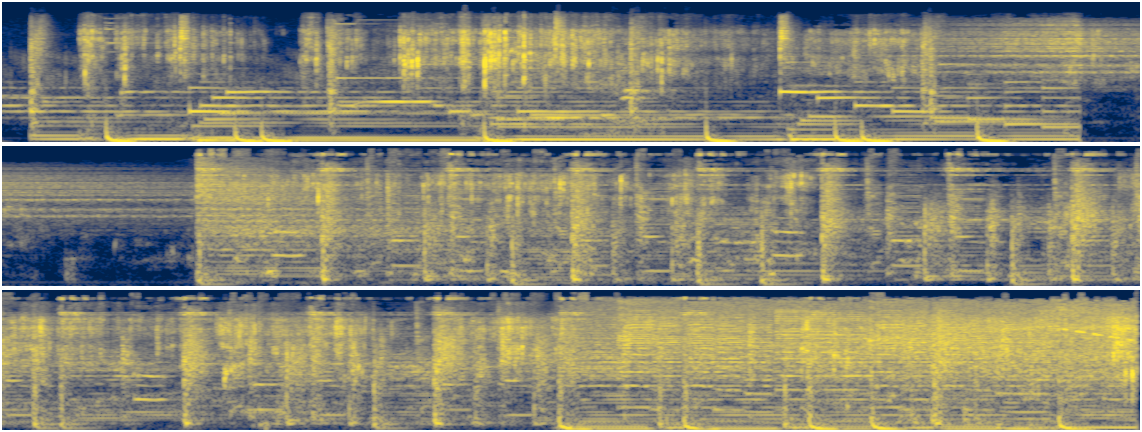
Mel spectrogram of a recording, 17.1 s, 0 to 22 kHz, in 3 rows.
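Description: Water is poured from a tabo dipper while a Honda ADV 160 scooter is washed by hand, giving continuous splashing, dripping and squishing. A short, quieter lull breaks the sound about midway through.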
